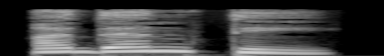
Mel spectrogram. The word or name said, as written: ಅದಂತ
